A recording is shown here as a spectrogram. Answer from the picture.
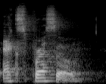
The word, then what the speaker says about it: espresso: I say espresso. – There's no X.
